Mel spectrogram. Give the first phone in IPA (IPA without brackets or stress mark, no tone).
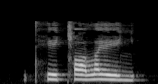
t̪ʰ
